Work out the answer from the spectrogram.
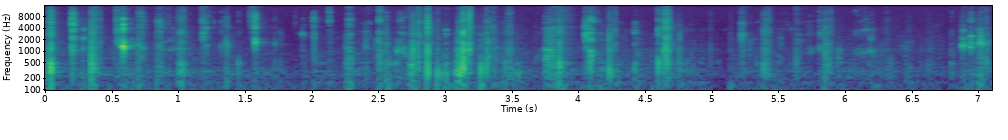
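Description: A person chewing and biting fruit-filled wax candy, heard as many short, irregular clicks.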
